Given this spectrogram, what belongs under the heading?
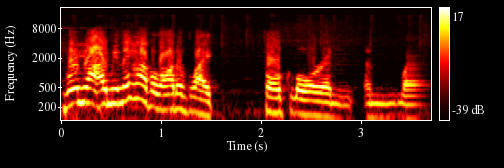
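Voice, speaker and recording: A man chatting casually on a gaming livestream in a rambling, excitable, sweary way. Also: fairly high pitch, normal speed, low-quality recording. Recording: music behind the voice. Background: music.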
